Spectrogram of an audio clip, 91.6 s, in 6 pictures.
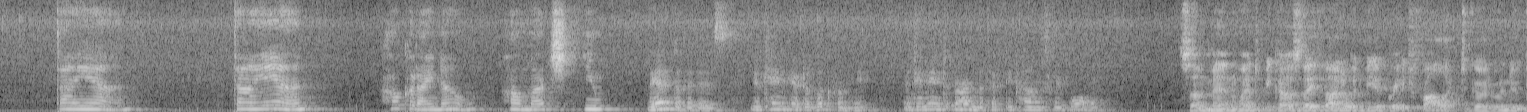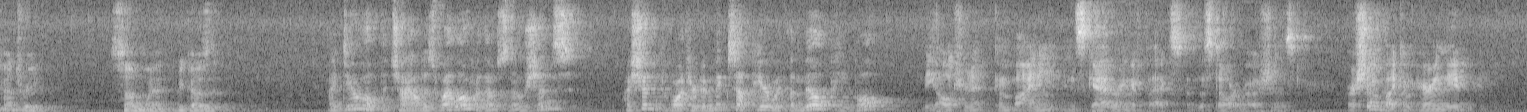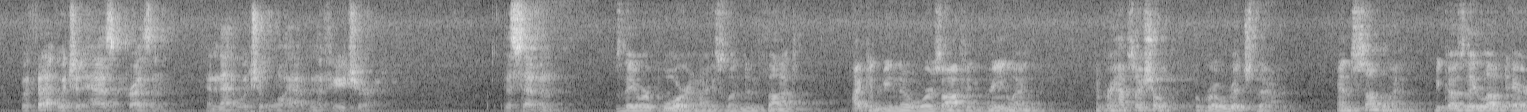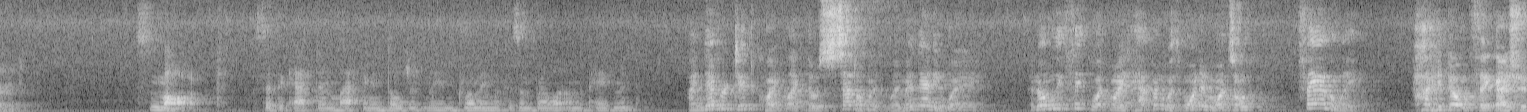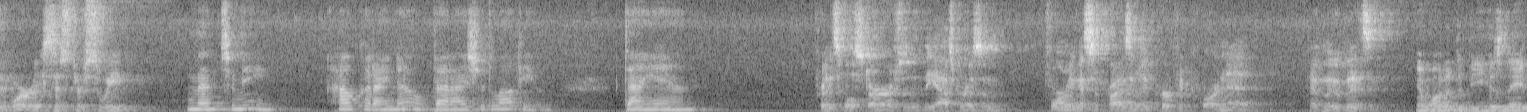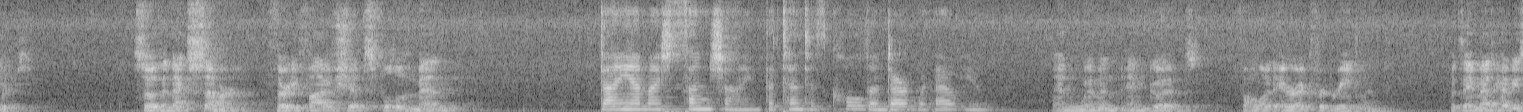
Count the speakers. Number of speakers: five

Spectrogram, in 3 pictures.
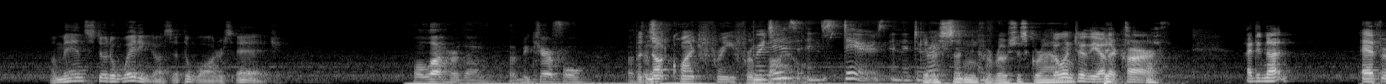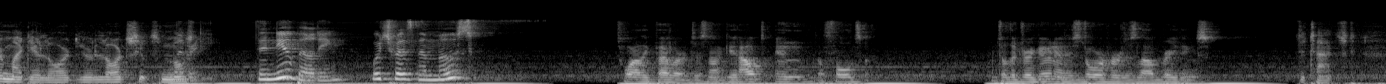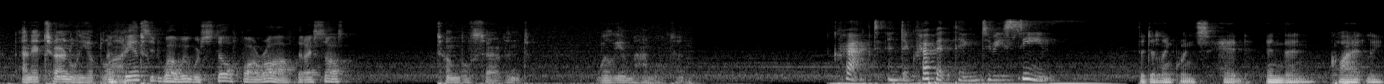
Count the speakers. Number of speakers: six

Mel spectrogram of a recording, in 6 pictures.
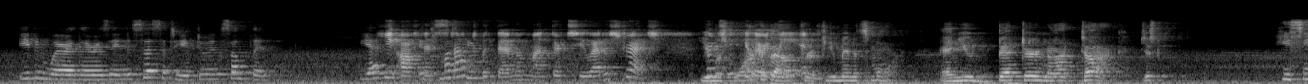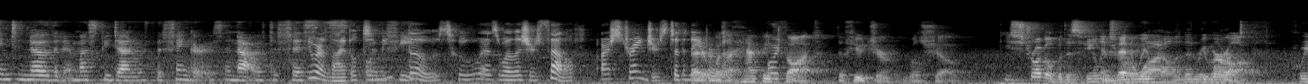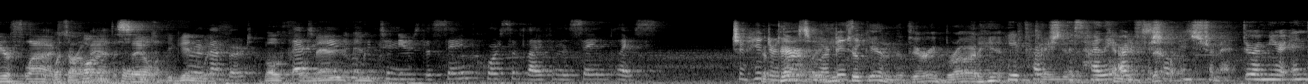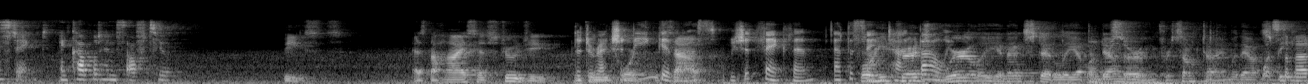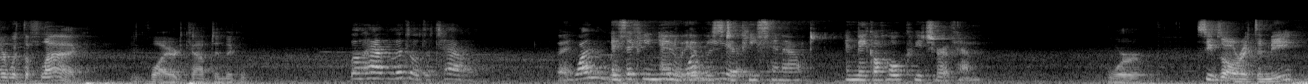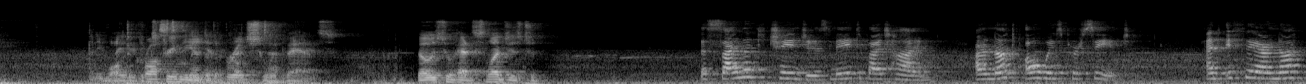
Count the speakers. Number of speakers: seven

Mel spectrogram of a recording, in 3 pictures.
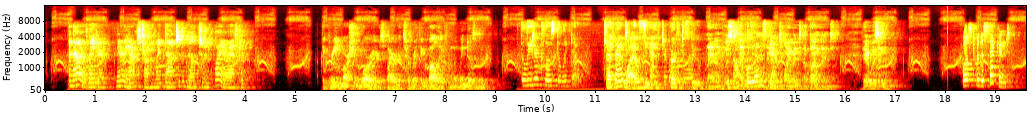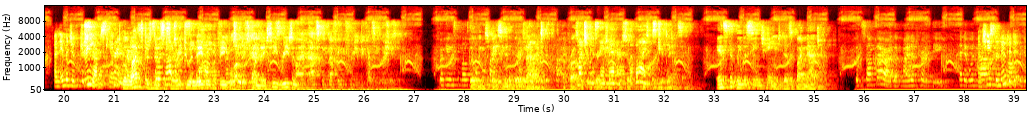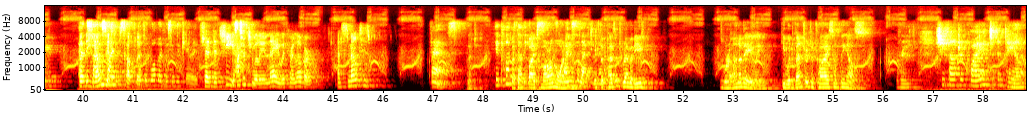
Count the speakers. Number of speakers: ten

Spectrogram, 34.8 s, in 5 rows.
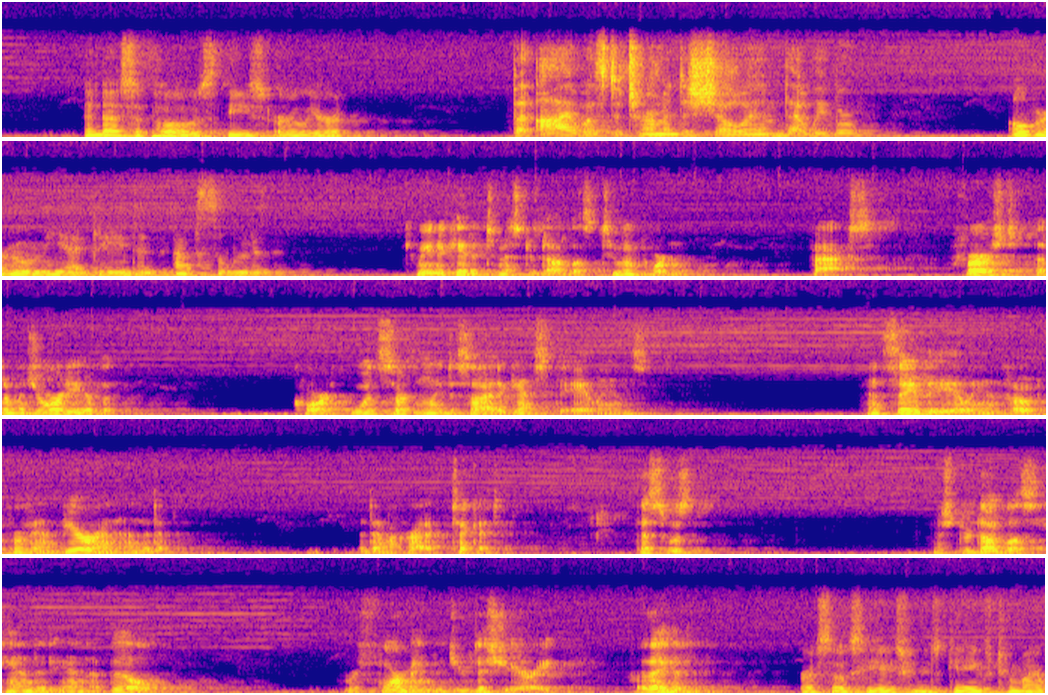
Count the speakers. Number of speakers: four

